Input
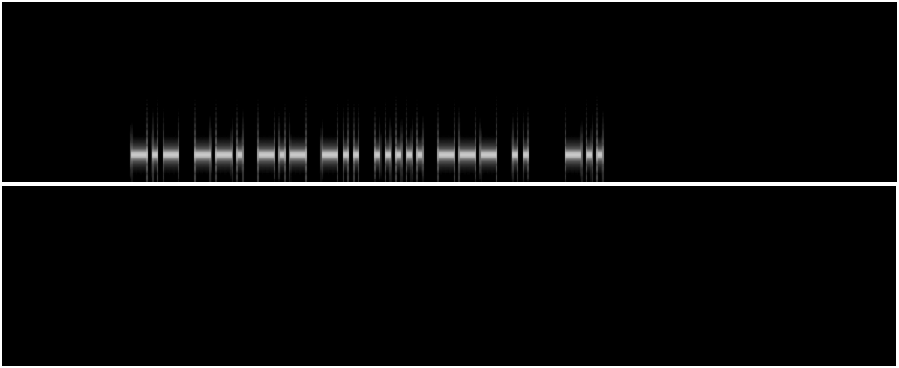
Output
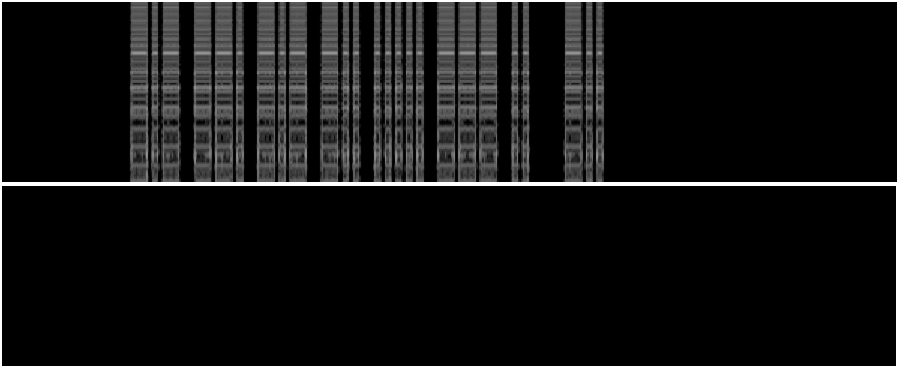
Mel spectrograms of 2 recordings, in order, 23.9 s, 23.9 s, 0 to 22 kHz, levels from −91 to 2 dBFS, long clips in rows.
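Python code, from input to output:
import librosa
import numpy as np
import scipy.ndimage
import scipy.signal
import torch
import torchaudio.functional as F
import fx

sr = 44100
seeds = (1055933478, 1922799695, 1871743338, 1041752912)

y = (np.mod(10.0 ** (24.0 / 20.0) * x + 1.0, 2.0) - 1.0) / 10.0 ** (24.0 / 20.0)
y = fx.pitch_keep_formants(y, sr, semitones=4.5)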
